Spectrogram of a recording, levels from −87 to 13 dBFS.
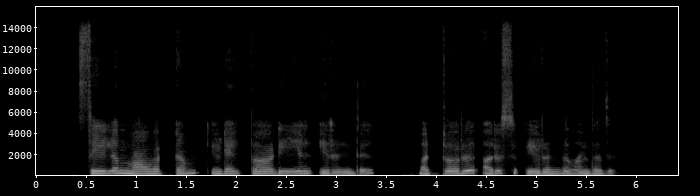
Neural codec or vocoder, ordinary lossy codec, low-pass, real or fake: codec, 44.1 kHz, 2.6 kbps, DAC; none; 14.4 kHz; fake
